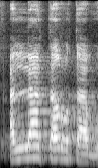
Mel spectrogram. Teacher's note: را کو پر پڑھیں گے کیونکہ رائے ساکنہ سے پہلے زبر ہے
